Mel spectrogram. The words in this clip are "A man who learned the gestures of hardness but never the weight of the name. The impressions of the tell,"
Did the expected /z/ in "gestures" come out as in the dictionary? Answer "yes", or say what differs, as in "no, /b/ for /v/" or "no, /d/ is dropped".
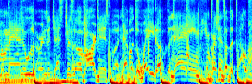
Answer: yes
